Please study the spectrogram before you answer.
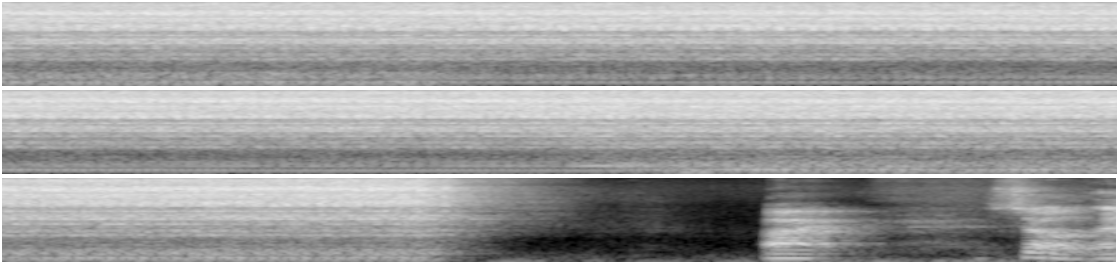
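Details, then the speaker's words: Melasty milking machine vacuum pump after cleaning the carbon vanes and retightening the faceplate, muffler not yet removed: steady high hiss and even hum, sounds better and gains pressure on the black tube. Exhaust muffler suspected to be clogged. "still it sounds better and when I squeezed the black tube it definitely was gaining pressure but that's not that's not the end of this story"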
